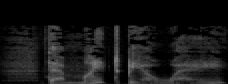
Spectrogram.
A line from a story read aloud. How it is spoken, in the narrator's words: said Hermione slowly, dropping her voice still further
